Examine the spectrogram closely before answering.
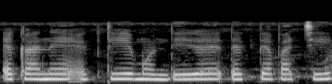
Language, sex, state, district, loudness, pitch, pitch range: Bengali, female, Assam, Hailakandi, -15 LUFS, 245 Hz, 240-250 Hz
